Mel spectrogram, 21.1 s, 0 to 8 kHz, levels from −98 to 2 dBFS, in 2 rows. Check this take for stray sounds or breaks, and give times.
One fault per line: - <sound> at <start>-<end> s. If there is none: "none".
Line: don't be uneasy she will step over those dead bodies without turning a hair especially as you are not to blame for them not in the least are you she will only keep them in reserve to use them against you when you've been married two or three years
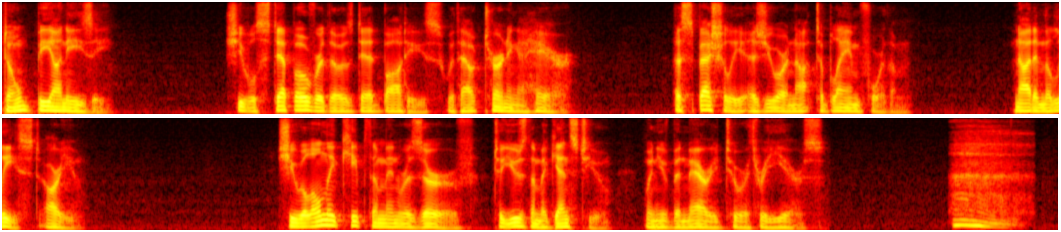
- sigh at 20.0-20.9 s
